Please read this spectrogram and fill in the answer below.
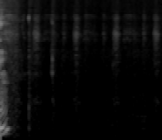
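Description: A woman's voice ends at the very start, then near silence with a few faint ticks.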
